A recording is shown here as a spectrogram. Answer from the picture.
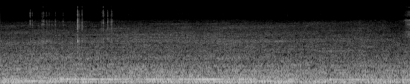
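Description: Steady low mechanical hum with a couple of held low tones, with a few faint clicks in the first second.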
